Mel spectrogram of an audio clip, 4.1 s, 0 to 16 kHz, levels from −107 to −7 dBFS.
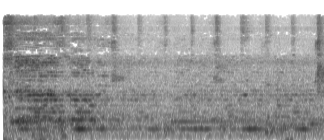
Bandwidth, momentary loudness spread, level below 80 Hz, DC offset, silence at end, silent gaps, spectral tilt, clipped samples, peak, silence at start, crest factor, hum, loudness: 11.5 kHz; 16 LU; -60 dBFS; under 0.1%; 0 s; none; -2.5 dB/octave; under 0.1%; -16 dBFS; 0.05 s; 18 dB; none; -34 LUFS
